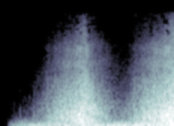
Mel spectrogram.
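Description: Whoosh sound effect over a deep low rumble, swelling in from silence to a peak about a second in; a second whoosh builds near the end.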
